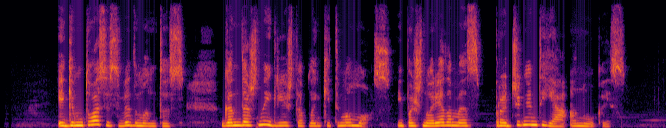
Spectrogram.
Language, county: Lithuanian, Kaunas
